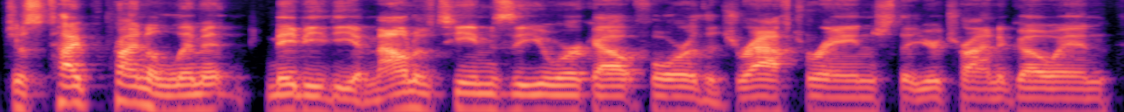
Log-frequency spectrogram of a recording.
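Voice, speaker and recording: A man from New England co-hosting a sports podcast in relaxed, easygoing chat. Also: fairly low pitch, normal speed. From New England, United States. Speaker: podcast co-host.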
